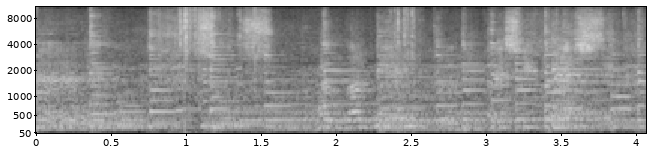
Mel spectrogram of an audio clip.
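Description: Carnival comparsa music: Spanish guitars strumming, with the group's voices in the mix.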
